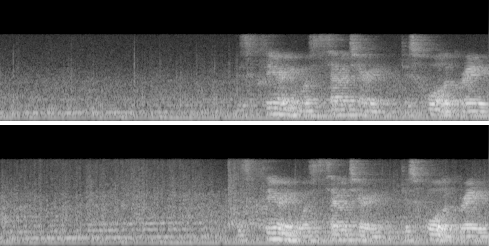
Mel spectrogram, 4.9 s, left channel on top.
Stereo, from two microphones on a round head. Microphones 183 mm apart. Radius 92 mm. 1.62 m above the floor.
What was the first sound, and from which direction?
A man speaking, 25° right (ahead or behind).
